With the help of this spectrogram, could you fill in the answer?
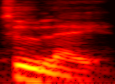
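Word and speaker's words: Thule: called the th Society sometimes alternatively pronounced tulle that had subactions within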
